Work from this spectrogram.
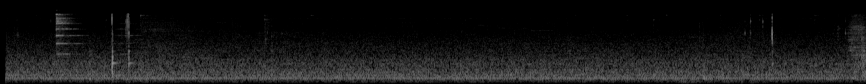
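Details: A quiet indoor room with a steady low hum, a few sharp glassy clinks near the start, and another clink near the end.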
